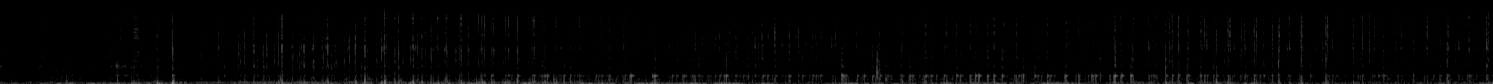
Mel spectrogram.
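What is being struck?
Disposable paper cup.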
